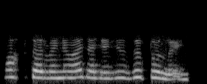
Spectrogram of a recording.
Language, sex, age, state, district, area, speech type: Kashmiri, female, 30-45, Jammu and Kashmir, Srinagar, urban, conversation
